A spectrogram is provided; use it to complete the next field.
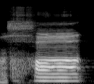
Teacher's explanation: غین کو ادا کرنے کے لیے جس طریقے سے ہم غلغلہ کرتے ہیں، منہ میں پانی کو لے کر غلغلہ کرتے ہیں، تو اسی طریقے سے غین نکلتا ہے۔ اور خا، جب ہم ایک لعاب باہر پھینکتے ہیں لرزش کی شکل میں تو وہ خا ادا ہوتا ہے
